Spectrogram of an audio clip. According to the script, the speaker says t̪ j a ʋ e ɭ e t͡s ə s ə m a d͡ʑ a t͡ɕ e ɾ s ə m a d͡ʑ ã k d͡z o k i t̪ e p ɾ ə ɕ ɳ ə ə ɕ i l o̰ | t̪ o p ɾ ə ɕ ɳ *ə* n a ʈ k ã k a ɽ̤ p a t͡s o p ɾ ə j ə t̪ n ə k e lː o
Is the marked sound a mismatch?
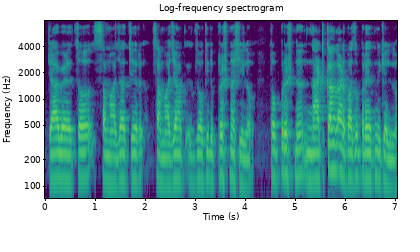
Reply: no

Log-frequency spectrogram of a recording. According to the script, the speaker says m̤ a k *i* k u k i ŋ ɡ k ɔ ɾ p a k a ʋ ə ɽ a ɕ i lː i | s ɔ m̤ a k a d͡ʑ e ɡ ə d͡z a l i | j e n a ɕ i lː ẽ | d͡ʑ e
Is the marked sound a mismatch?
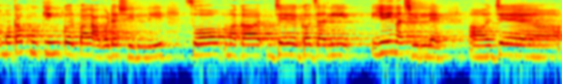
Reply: yes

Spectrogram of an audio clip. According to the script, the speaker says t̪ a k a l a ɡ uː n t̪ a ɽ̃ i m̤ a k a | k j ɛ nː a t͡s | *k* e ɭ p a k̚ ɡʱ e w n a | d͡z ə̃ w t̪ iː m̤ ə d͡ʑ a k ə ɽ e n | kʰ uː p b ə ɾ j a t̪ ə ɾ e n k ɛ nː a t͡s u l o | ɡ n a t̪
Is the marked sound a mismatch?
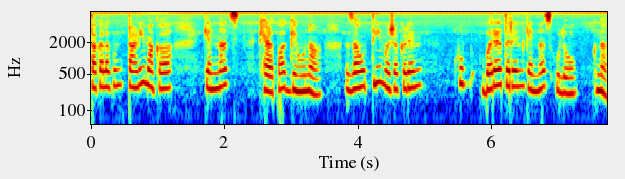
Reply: yes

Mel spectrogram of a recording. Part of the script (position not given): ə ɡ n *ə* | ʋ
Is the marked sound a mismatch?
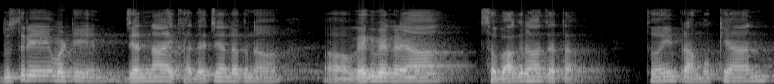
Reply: no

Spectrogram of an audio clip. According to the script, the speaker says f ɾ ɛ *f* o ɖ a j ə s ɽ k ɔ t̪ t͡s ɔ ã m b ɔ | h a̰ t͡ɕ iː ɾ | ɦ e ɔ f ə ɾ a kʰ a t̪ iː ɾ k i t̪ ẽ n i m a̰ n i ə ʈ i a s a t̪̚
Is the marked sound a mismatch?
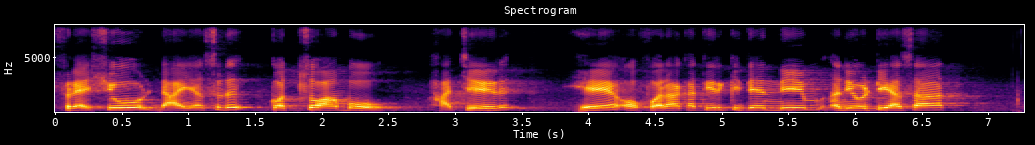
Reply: yes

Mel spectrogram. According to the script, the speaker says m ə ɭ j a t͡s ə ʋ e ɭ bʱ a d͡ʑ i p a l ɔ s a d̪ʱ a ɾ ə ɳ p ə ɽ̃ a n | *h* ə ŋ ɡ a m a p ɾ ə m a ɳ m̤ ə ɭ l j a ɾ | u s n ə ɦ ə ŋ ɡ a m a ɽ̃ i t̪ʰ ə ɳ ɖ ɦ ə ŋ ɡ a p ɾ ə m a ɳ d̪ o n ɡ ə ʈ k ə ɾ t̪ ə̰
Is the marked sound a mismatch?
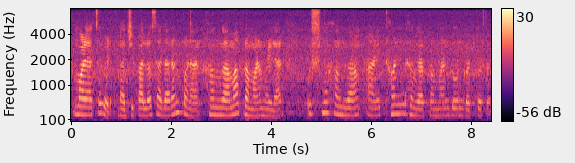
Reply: no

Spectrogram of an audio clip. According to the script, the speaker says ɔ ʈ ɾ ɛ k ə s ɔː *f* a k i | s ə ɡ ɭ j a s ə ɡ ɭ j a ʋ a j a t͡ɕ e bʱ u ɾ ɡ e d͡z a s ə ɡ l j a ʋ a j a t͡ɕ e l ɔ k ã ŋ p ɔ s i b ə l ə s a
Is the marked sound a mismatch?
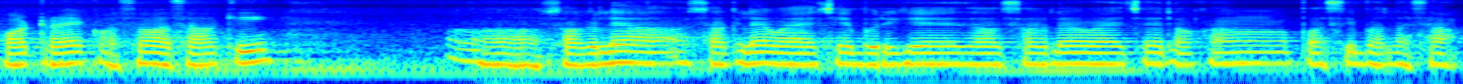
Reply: yes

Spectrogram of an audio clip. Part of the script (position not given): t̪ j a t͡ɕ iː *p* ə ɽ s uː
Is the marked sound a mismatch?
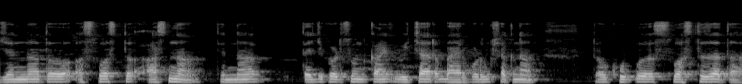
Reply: yes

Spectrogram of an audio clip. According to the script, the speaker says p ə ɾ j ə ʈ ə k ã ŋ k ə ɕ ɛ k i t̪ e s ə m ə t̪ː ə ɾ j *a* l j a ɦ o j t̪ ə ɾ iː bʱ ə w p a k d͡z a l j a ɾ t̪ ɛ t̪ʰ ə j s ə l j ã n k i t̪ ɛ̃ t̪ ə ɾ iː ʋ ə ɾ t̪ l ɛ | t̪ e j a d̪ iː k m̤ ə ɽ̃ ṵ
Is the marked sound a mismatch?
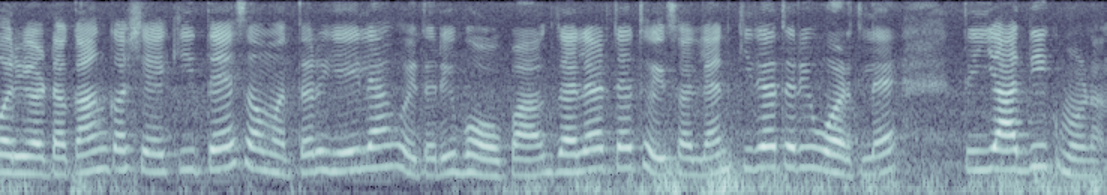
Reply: yes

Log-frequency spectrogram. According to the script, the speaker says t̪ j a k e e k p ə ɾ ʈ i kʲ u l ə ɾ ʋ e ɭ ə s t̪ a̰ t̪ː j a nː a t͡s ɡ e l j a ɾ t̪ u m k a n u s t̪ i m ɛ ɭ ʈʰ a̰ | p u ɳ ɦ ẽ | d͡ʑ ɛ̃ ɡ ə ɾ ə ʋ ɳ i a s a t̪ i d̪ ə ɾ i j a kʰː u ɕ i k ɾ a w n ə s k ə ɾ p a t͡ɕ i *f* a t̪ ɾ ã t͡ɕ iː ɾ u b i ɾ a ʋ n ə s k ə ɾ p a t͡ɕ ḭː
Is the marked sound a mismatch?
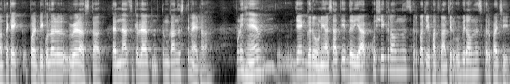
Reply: no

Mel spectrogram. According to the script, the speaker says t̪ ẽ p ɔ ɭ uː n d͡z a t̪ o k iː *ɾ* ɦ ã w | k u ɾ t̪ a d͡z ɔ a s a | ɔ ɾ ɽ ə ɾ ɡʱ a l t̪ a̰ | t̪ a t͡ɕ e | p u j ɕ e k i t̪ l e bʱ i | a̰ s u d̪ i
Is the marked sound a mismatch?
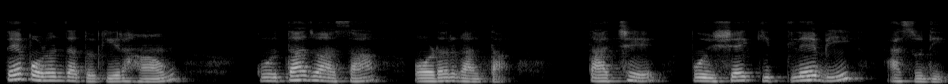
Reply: no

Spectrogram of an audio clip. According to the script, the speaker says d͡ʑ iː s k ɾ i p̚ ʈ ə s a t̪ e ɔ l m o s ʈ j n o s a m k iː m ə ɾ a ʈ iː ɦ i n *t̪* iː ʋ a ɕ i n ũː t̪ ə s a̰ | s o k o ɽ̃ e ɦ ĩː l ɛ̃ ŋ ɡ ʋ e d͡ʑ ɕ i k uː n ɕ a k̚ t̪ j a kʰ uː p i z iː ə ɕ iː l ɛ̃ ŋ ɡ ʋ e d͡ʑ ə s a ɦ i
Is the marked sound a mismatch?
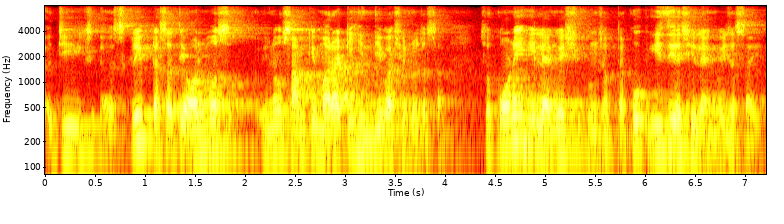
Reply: yes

